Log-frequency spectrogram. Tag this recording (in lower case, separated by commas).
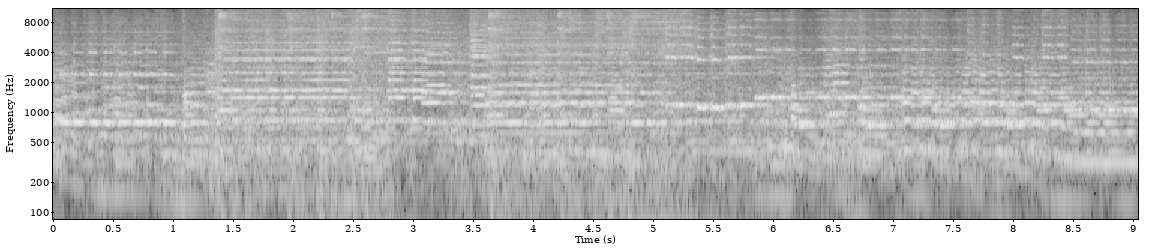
music, speech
